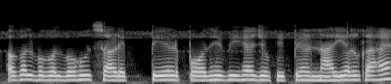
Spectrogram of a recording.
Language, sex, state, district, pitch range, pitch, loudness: Hindi, female, Jharkhand, Garhwa, 195-210 Hz, 205 Hz, -14 LUFS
